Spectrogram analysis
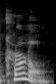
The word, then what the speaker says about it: Colonel: Who knew there wasn't an R in Colonel?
